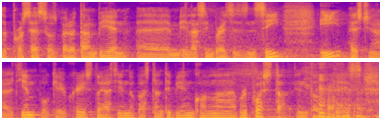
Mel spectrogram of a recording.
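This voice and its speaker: A man is heard speaking. His words come with an English accent. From England. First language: English (speaking Spanish). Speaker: talent acquisition recruiter. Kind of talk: panel discussion. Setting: round table at a university event.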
